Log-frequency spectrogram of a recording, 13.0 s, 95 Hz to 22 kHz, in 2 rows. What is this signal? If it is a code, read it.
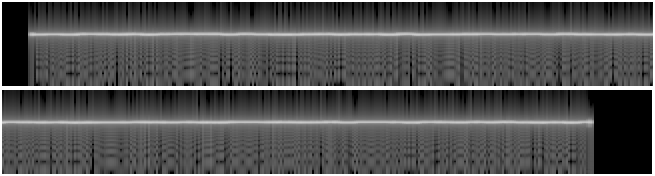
FT8 (one signal), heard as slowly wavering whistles, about 6.25 baud.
